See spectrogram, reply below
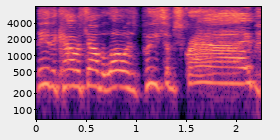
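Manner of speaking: very high, rapid-fire, rushed lisping patter. Describing a woman's usual sign-off, imitating her fast talking with a lisp. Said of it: "she talks really fast and she won't slow down".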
